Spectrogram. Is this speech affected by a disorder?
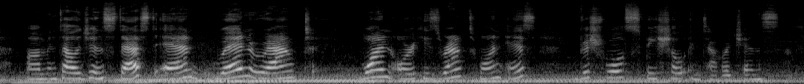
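No.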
